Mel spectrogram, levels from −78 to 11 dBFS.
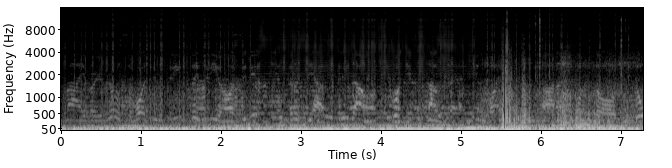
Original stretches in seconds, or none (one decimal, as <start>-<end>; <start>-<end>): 0.0-2.4; 5.2-7.3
